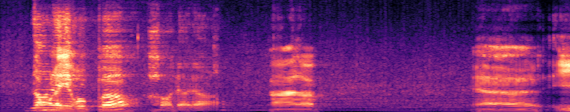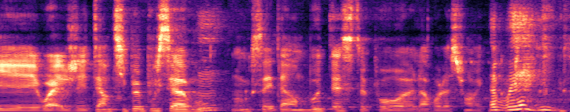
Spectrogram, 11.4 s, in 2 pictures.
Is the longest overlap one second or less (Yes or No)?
No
